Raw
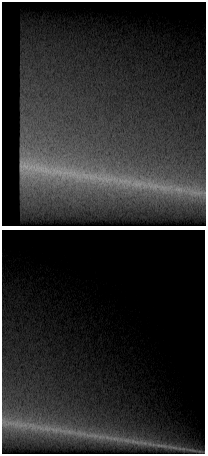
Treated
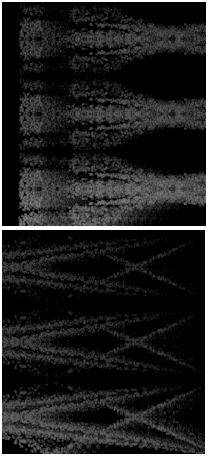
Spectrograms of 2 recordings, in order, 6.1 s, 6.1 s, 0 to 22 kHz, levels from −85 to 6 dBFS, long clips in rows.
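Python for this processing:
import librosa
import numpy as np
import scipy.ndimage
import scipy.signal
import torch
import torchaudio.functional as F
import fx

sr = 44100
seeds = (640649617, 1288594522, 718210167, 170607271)

p1 = fx.halfwave_hold(x, sr)
p2 = fx.notch(p1, sr, hz=5300.0, q=9.0)
p3 = fx.spec_gate(p2, sr, threshold_db=-10, keep='weak')
p4 = fx.peak_eq(p3, sr, hz=420.0, db=-3.5, octaves=2.3)
p5 = fx.spec_topn(p4, sr, count=16)
p6 = fx.air_absorb(p5, sr, metres=54.0, at=(0.58, 1.05))
p7 = p6 + fx.echo_feedback(p6, sr, ms=138, feedback_pct=58, wet_db=-13.5, dry=0)
p8 = np.repeat(p7[::6], 6)[:len(p7)]
y = F.gain(torch.from_numpy(p8), 3.0).numpy()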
